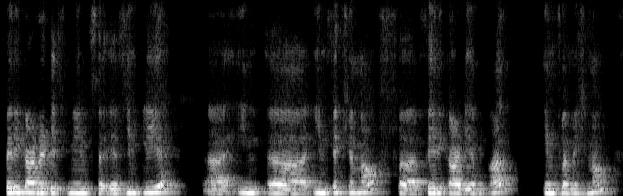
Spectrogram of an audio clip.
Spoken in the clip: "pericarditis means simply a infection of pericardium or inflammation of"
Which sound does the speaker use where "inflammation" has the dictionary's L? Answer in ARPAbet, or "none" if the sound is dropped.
L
